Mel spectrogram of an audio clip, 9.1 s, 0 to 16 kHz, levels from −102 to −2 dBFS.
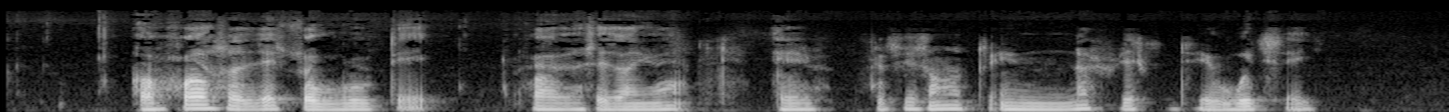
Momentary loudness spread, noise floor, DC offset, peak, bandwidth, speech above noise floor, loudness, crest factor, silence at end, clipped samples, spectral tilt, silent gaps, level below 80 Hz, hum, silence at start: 13 LU; -72 dBFS; under 0.1%; -4 dBFS; 8.8 kHz; 48 dB; -25 LUFS; 22 dB; 0.85 s; under 0.1%; -7.5 dB/octave; none; -44 dBFS; none; 0.8 s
